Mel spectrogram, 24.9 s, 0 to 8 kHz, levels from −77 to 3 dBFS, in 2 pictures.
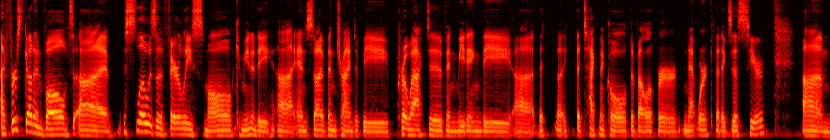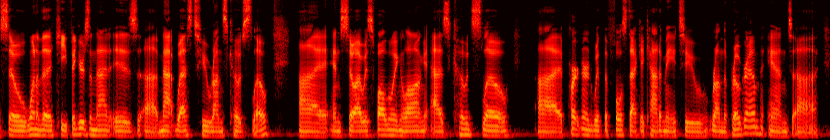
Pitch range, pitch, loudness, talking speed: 95-115 Hz, 105 Hz, -29 LUFS, 175 wpm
